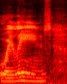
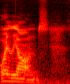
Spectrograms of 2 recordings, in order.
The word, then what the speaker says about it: Orleans: And she's the wife of the king's brother, Duke Philippe, Duke of Orleans, and he's the younger and only brother. You don't need to pronounce the S either.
